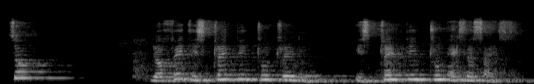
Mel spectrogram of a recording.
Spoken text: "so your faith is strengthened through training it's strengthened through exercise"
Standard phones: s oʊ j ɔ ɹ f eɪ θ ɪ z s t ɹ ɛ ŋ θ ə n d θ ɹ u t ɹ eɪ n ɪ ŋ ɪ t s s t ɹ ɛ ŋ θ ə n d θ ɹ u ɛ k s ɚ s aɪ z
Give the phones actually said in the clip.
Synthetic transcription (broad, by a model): s oʊ j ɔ f eɪ t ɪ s s t ɹ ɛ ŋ t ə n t ɹ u t ɹ eɪ n ɪ ŋ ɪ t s s t ɹ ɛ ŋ t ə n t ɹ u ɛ k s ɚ s aɪ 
